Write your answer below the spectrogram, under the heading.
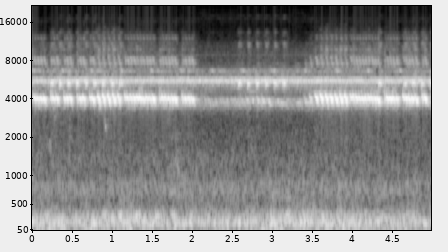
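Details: Autumn insects calling as a sleep soundscape: dense, high, shimmering trills in overlapping bands, with rapid pulsing chirps, a brief lull near the middle, then the chorus swelling back; faint low rumble beneath.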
